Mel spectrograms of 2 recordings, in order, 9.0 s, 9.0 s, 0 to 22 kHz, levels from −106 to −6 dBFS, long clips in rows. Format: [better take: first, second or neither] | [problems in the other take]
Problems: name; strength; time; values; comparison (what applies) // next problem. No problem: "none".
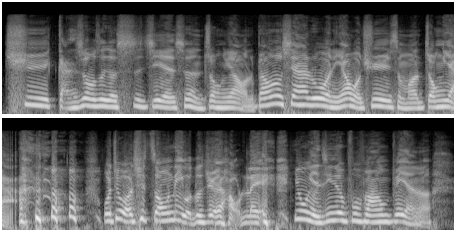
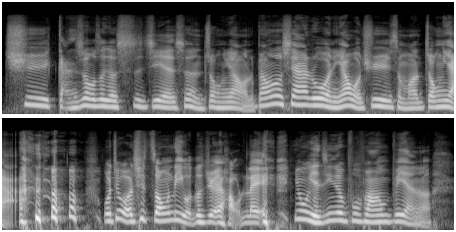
second | distortion; heavy; 6 dB below the speech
